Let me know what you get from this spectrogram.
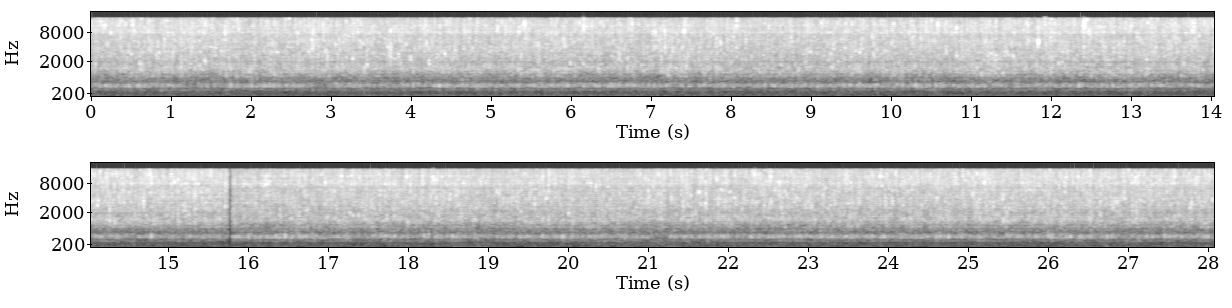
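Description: Steady rain hiss picked up by a trail camera's small microphone, with a momentary break about sixteen seconds in.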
